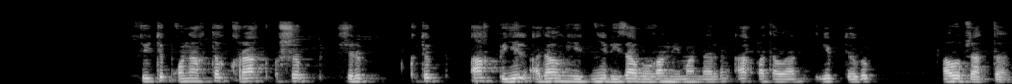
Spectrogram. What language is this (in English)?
Kazakh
